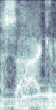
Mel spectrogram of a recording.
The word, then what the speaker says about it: Sahagin: Oh, that's how you say that, Sahagin.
